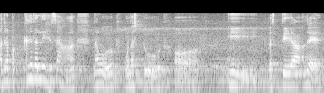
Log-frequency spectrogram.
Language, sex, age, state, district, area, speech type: Kannada, male, 30-45, Karnataka, Kolar, rural, spontaneous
